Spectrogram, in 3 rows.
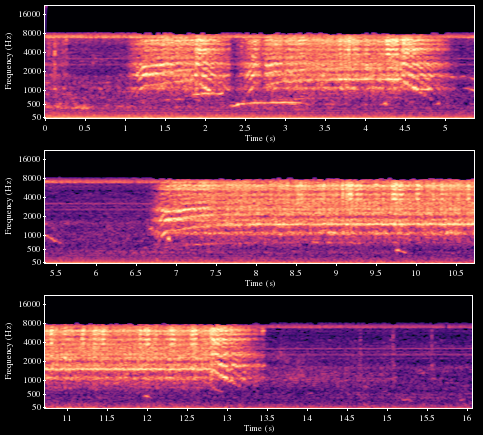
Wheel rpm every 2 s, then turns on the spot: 40, 120, 70, 90, 200, 200, 90, 0.
none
